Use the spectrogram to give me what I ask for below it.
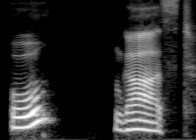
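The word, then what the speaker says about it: August: ও, ও, উগাস্ট, বলো উগাস্ট, British sound oh, ও, গাস্ট, British sound কি বলতো, ওগাস্ট, উগাস্ট, উগাস্ট, ব্রিটিশ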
